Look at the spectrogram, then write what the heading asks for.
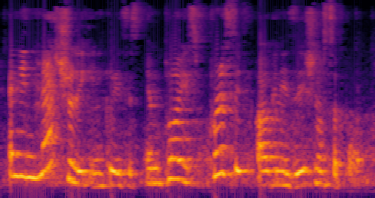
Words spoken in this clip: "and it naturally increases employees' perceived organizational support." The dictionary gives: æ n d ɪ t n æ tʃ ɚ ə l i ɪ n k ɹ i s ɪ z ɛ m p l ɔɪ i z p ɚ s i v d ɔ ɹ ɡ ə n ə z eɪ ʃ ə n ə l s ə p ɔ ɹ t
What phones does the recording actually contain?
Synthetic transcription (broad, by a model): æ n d ɪ t n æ tʃ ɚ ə l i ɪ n k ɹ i s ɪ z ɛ m p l ɔɪ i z p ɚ s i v ɔ ɹ ɡ ə n ə z eɪ ʃ ə n ə l s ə p ɔ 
